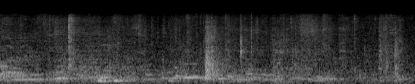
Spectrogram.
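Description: Low, indistinct chatter and vocal noises from an audience of children in a hall, with a few scattered knocks and rustles.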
